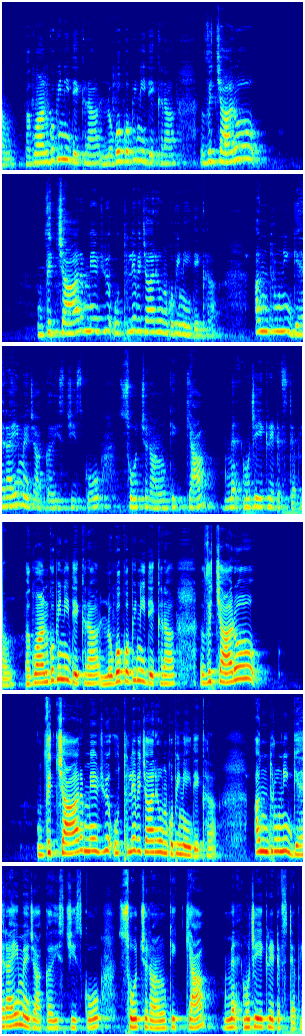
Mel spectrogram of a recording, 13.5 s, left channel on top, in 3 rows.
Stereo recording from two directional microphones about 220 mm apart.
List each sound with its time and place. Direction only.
0.0 s a woman's voice: 45° right (ahead or behind)
5.1 s a woman's voice: 45° right (ahead or behind)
